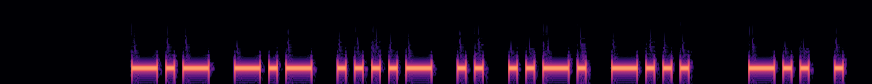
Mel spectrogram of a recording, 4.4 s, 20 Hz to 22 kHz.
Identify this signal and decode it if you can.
Morse code, heard as a keyed tone, about 28 wpm, 700 Hz. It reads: KK4IFB DE
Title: USA Callsign DE Callsign - 6 Characters - 28wpm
